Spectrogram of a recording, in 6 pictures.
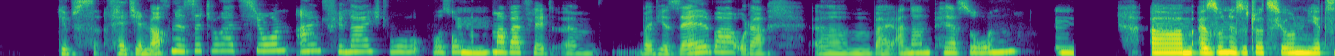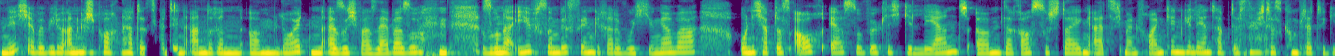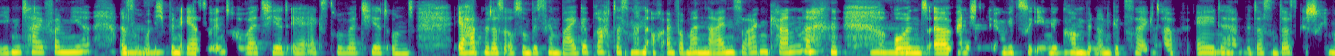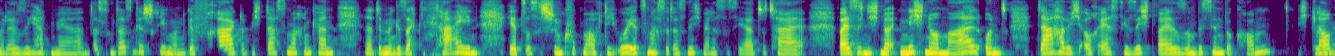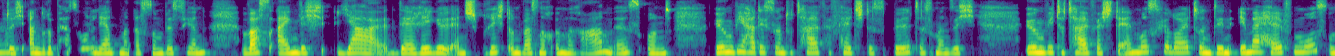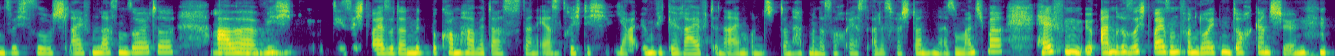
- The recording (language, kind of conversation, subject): German, podcast, Wie gibst du Unterstützung, ohne dich selbst aufzuopfern?
- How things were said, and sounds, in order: laughing while speaking: "so"; laughing while speaking: "Der ist nämlich"; laughing while speaking: "mir"; laughing while speaking: "man auch einfach mal nein sagen kann"; chuckle; unintelligible speech; unintelligible speech; laughing while speaking: "Nein"; other background noise; chuckle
